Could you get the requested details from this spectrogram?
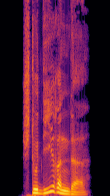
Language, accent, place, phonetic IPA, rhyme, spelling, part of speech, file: German, Germany, Berlin, [ʃtuˈdiːʁəndə], -iːʁəndə, Studierende, noun, De-Studierende.ogg
- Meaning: 1. female equivalent of Studierender: female student 2. inflection of Studierender: strong nominative/accusative plural 3. inflection of Studierender: weak nominative singular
